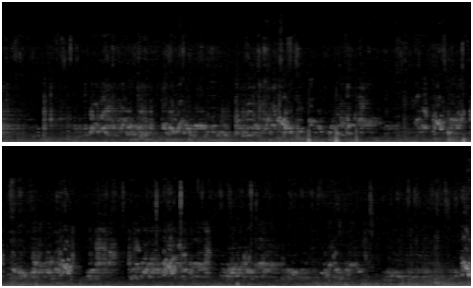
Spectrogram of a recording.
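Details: Budgerigar said to be happy chatters continuously with mid-high warbling, squawky notes and chirps, a busy rambling flow with brief clicks, over a constant low background rumble.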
